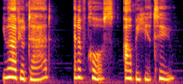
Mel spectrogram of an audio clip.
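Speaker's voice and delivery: put-on high, gentle woman's voice for children. A narrator's reading. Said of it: "Lisa spoke to Molly and Clara in a gentle voice".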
